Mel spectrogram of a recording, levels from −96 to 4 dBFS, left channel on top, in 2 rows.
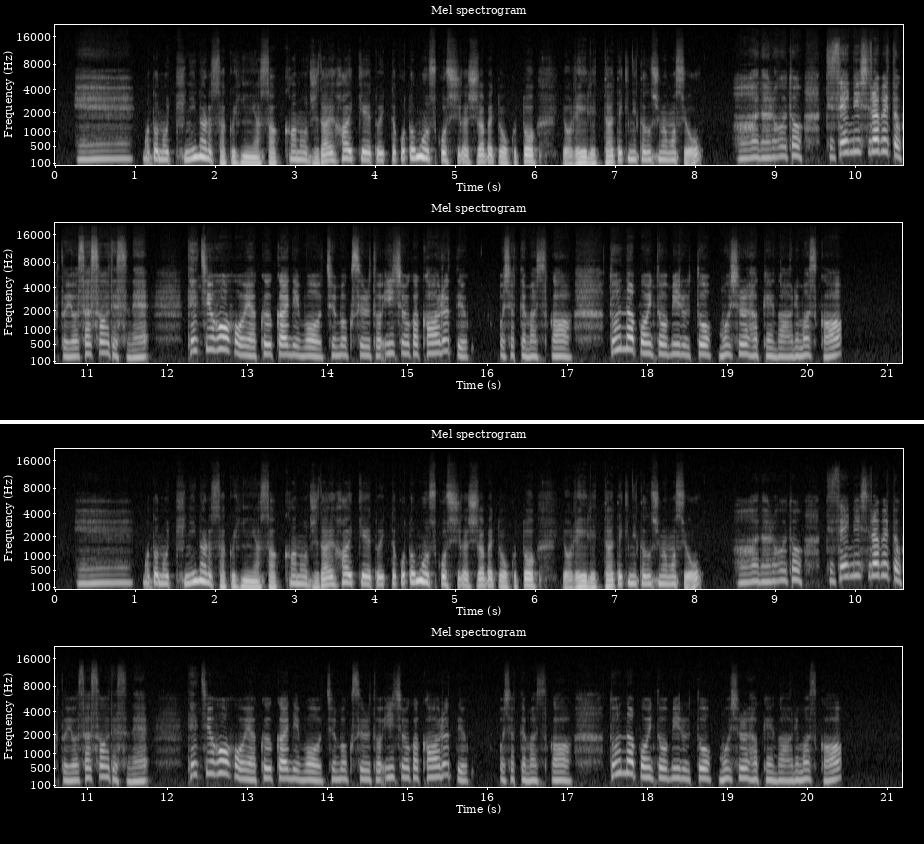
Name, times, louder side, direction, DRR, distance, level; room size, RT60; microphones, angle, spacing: voice 1, 0.3-1.0 8.5-15.8 16.2-20.4, left 2 dB, 55° left, 5.6 m, -32 dB
voice 2, 1.1-8.1, equal, 10° left, 1.9 m, -28 dB
open air
head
